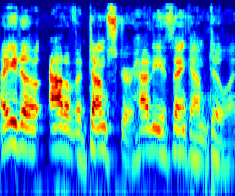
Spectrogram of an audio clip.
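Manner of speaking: loud, sarcastic retort tone. Retelling how a man answered when asked how he was doing, retelling a sarcastic reply. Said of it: "that was funny, sarcastic".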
